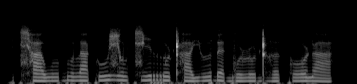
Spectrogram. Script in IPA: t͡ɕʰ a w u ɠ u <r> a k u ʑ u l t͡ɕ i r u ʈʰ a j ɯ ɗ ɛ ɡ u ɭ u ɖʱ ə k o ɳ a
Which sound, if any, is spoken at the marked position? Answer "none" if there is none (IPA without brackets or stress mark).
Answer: l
